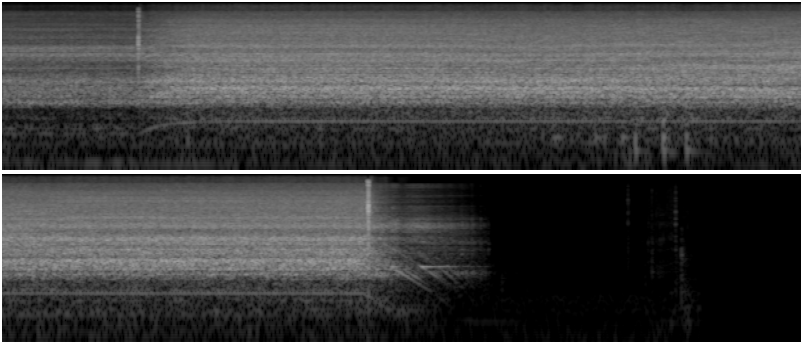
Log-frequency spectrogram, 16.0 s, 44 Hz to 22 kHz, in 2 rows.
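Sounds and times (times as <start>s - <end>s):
hair dryer switch click: 0.0s - 12.6s
hair dryer blowing: 0.0s - 12.8s.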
